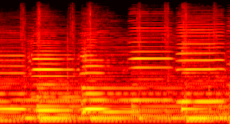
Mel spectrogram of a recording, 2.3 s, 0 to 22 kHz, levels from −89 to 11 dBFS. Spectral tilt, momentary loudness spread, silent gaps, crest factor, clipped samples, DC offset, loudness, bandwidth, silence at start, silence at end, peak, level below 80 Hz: -4 dB/octave; 4 LU; none; 14 dB; under 0.1%; under 0.1%; -18 LUFS; 19 kHz; 0 s; 0 s; -4 dBFS; -70 dBFS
